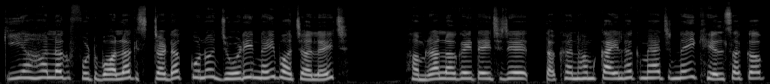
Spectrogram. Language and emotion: Maithili, sad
